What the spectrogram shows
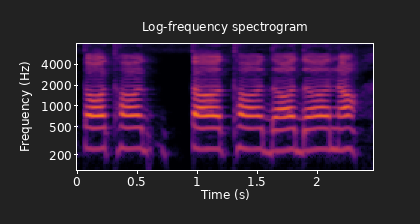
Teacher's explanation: त बोल के देखिए दांतों पे लगती है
